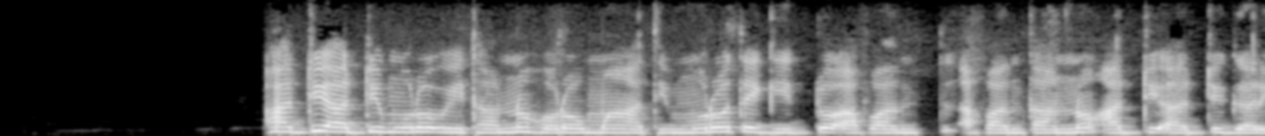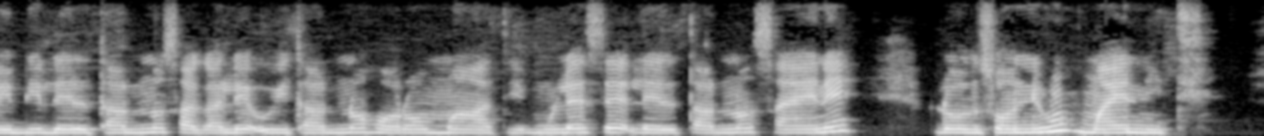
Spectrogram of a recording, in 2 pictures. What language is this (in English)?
Sidamo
